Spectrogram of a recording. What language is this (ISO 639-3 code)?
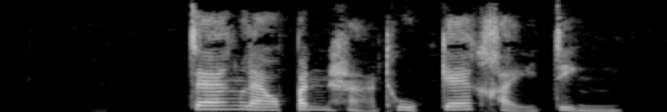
tha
